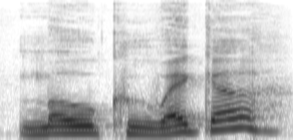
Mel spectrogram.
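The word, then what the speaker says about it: Moquegua: So Lima, Ica, Arequipa, Mocueca, You pronounced all those amazingly.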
